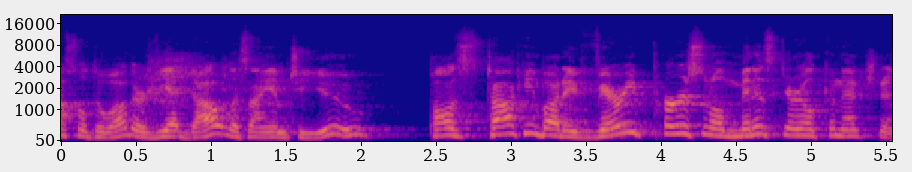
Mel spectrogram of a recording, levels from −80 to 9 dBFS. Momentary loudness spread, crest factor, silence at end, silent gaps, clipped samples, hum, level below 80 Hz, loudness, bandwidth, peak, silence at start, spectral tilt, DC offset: 6 LU; 16 dB; 0 s; none; under 0.1%; none; -80 dBFS; -29 LUFS; 15 kHz; -12 dBFS; 0 s; -5 dB/octave; under 0.1%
